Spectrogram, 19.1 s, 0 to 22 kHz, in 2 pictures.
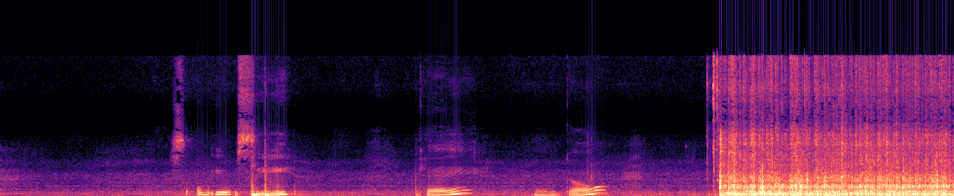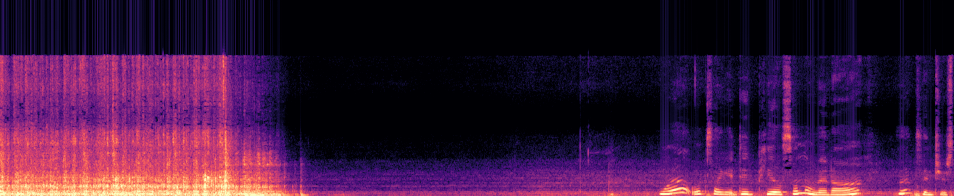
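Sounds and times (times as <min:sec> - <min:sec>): food processor running: 0:07.1 - 0:12.6
ginger chunks clattering in bowl: 0:07.2 - 0:12.5.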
